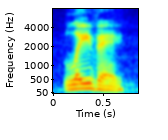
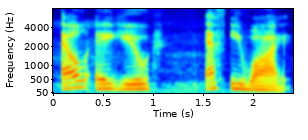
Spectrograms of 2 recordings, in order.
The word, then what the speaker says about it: Laufey: He's a he's a young guy, and uh, I just he did a great performance as well as uh, there's another one Laufey. Her name is spelled A uh, L A U F E Y, so it doesn't look like she's Icelandic. She's uh, her name's Laufey, and she kind of does like a jazz, indie rock, classical combination.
